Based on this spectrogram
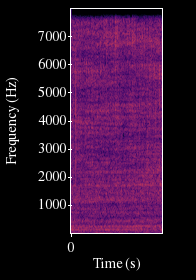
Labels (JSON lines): {"label": "anthrophony, boat engine", "recorder": "SoundTrap 500"}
